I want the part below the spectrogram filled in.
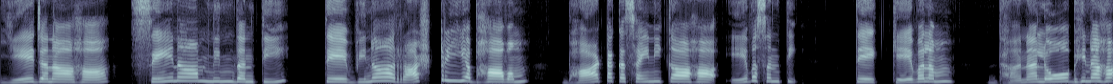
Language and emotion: Sanskrit, disgusted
